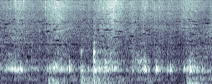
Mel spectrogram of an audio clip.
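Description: Garlic cloves frying gently in a little olive oil over low heat, giving a soft sizzle. A spatula stirs them, scraping and tapping across the pan a few times.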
